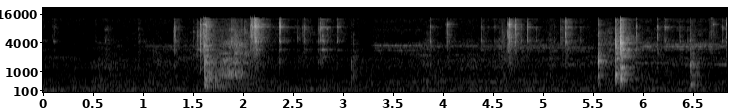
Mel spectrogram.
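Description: Flat spatula scraping and knocking against a small glass bowl and a nonstick pan while soft semolina halwa is packed into the bowl. There are scattered clinks and knocks over a faint low hum, with one cluster about a second and a half in and the loudest near the end.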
